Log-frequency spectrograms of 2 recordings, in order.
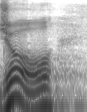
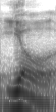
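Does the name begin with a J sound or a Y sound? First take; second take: J sound; Y sound. First: The name begins with a J sound. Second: The name begins with a Y sound. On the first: This is the English form of the name. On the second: This is the original form of the name.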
